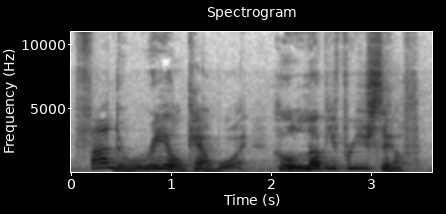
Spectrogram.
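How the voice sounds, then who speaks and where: Woman playing a hushed, slow old rancher. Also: sits high, animated. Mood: tender, earnest. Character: dying old Texas rancher father, tender, advising.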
